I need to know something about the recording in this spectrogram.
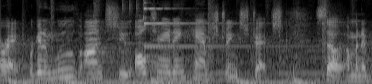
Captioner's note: bell rings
